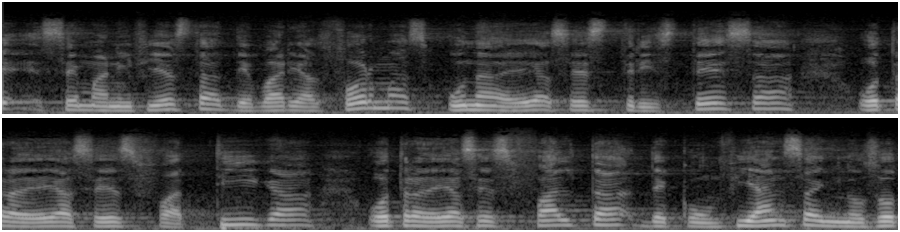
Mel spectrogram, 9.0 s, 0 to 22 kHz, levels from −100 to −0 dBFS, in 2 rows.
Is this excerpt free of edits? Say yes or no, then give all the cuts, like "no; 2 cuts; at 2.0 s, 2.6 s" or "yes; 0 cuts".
yes; 0 cuts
